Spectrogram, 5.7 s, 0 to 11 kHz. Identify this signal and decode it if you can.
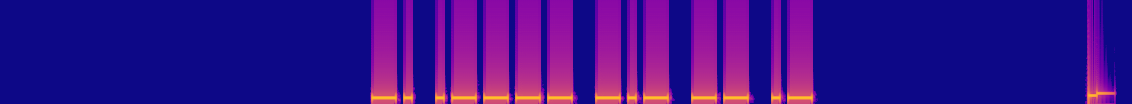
Morse code, heard as a keyed tone, about 28 wpm, 700 Hz. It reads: N1KMA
